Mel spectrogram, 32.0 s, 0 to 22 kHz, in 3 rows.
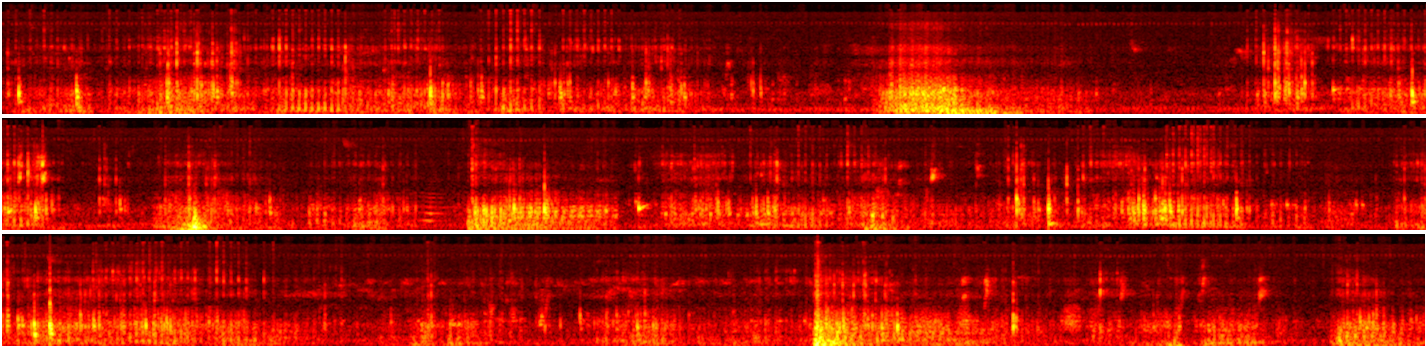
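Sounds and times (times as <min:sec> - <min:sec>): birds splashing in water: 0:09.3 - 0:32.0.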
